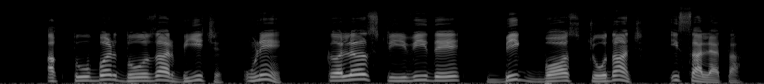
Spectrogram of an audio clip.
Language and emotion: Dogri, neutral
